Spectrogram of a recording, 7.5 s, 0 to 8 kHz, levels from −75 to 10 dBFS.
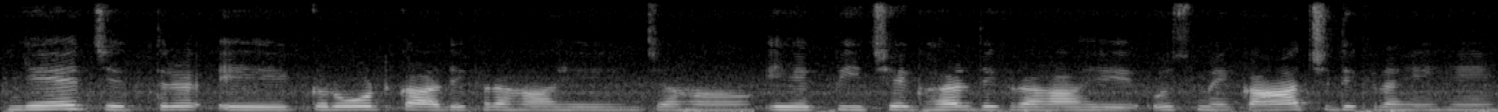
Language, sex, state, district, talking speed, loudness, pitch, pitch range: Hindi, female, Bihar, Saharsa, 160 wpm, -20 LUFS, 205 Hz, 195-220 Hz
